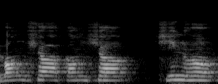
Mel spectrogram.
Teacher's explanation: উচ্চারণ হবে কেমন যেমন যদি সিংহ থাকে তো সিংহ হ রয়েছে অনুস্বরের পরে হ থাকার কারণে এটা অং উচ্চারণ হবে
